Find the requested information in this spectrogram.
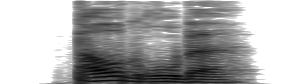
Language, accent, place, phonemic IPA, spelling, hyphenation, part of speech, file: German, Germany, Berlin, /ˈbaʊ̯ˌɡʁuːbə/, Baugrube, Bau‧gru‧be, noun, De-Baugrube.ogg
- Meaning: building pit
